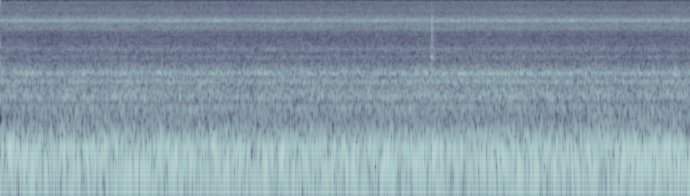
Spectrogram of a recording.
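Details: Weil-McLain boiler fired back up after servicing a no-heat call at a rental (igniter suspected): steady, even low roar with no pulsing or flutter; burner lit and firing cleanly, heat restored.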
